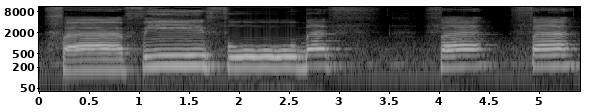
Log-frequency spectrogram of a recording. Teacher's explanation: yaitu adalah sifat hams hams ini artinya mengalir nafas ya maka ketika melafazkan Fa dan tepat pada makhrajnya maka dia akan mengalirkan nafas ya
